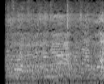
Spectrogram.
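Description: Several people talking at once: steady, overlapping market chatter with no single clear voice.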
